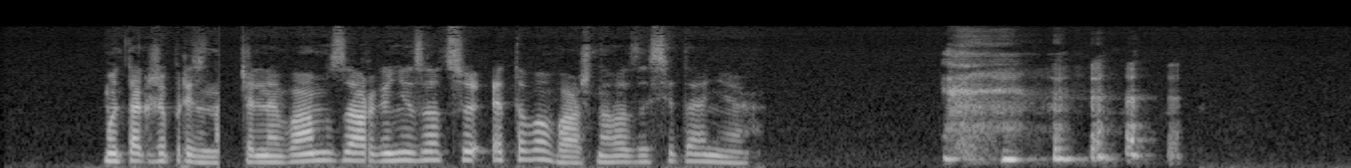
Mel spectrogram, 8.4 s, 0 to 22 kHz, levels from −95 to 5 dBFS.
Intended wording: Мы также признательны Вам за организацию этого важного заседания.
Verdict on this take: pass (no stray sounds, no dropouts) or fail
fail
